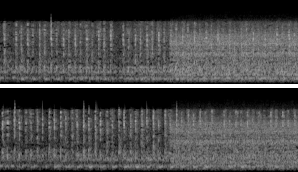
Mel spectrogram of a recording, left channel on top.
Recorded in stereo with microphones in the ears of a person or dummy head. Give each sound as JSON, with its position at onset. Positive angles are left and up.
{"t": 1.7, "sound": "boiling", "side_deg": 20, "distance_m": 0.6}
